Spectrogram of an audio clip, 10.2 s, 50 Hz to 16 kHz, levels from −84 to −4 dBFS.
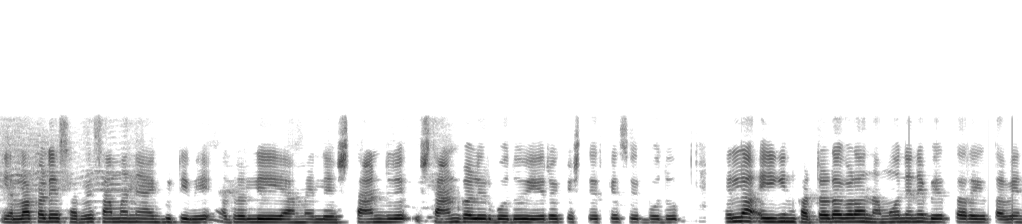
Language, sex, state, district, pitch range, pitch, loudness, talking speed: Kannada, female, Karnataka, Raichur, 220-240 Hz, 225 Hz, -16 LUFS, 125 wpm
